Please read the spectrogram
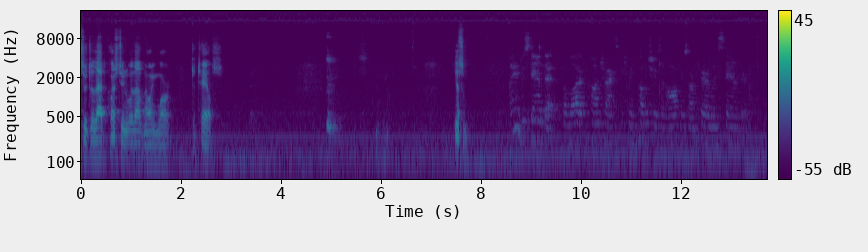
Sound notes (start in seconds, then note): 4.8 clears throat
